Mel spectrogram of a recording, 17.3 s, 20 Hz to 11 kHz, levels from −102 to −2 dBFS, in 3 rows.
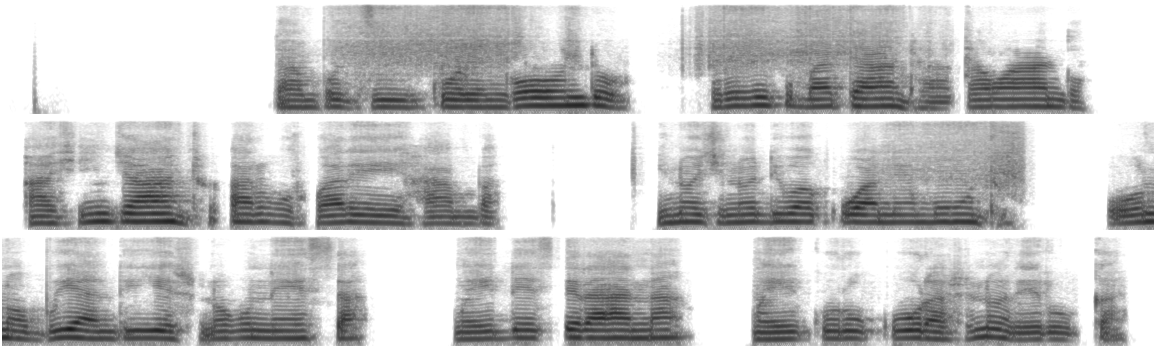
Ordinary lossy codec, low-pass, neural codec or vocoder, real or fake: AAC, 64 kbps; 9.9 kHz; vocoder, 22.05 kHz, 80 mel bands, WaveNeXt; fake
